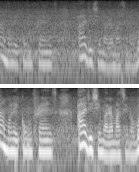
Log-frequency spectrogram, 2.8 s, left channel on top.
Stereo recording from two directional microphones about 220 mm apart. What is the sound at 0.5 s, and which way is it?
Speech, 50° right (ahead or behind).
